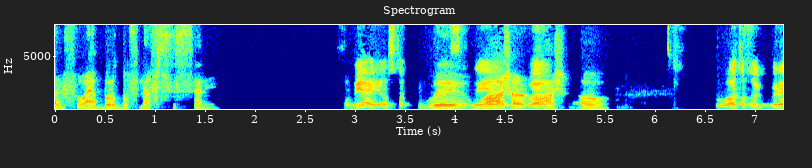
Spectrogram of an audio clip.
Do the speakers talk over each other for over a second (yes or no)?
yes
